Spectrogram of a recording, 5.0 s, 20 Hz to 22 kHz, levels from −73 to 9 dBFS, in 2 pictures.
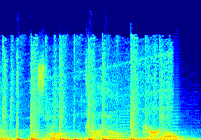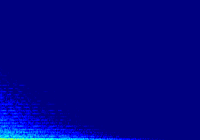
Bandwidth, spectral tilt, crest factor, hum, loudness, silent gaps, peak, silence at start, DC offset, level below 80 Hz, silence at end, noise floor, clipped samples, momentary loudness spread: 17.5 kHz; -5 dB/octave; 14 dB; none; -11 LUFS; none; 0 dBFS; 0 s; under 0.1%; -18 dBFS; 2.25 s; -80 dBFS; under 0.1%; 16 LU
